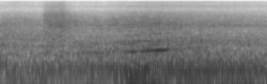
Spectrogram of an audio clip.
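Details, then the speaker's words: Toyota Camry, automatic transmission whine, a common issue on this year of Camry (owner said it sounded like a Hellcat): thin steady tone with another rising as the car pulls under load over road hum. "Customer states their Camry tuned into a Hellcat. It's actually some good old transmission whine, which is a super common issue on this year of Camrys."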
